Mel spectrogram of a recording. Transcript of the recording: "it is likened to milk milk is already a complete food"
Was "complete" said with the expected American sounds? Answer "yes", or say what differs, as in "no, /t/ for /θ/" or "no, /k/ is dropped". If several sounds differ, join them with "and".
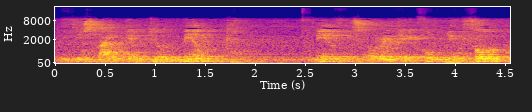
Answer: no, /m/ is dropped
